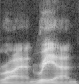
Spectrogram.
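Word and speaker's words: RYaN: Some people pronounce it Rian.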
